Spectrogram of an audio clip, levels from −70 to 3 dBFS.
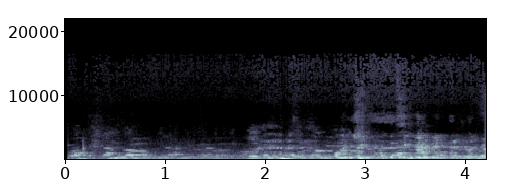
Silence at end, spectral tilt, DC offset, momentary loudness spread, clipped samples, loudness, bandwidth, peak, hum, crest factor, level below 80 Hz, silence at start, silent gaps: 0 s; -7 dB/octave; under 0.1%; 15 LU; under 0.1%; -17 LUFS; 17 kHz; -2 dBFS; none; 14 dB; -26 dBFS; 0.05 s; none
